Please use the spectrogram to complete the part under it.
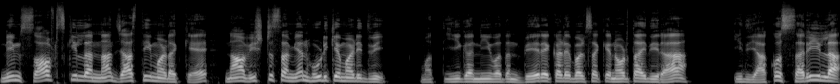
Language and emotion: Kannada, angry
